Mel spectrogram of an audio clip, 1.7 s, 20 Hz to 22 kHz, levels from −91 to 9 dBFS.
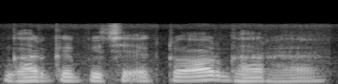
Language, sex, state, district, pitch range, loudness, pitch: Hindi, male, Jharkhand, Palamu, 130-140 Hz, -17 LUFS, 135 Hz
